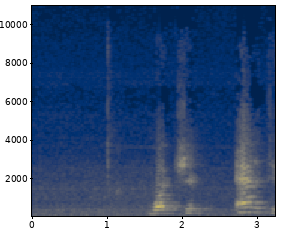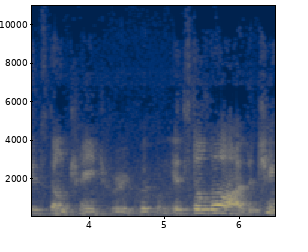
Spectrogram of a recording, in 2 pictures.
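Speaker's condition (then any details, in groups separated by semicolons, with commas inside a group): Cerebral palsy; from birth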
